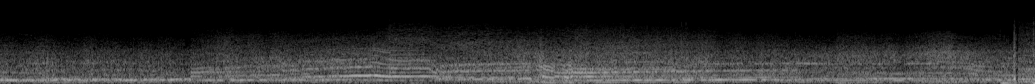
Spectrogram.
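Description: Audi and Toyota race cars in a racing video game at La Sarthe, engines droning steadily with rising and falling pitch sweeps as the pack of cars accelerates, shifts and jostles for position, loud and continuous throughout.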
